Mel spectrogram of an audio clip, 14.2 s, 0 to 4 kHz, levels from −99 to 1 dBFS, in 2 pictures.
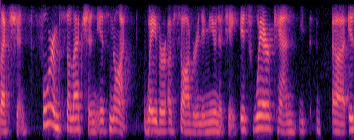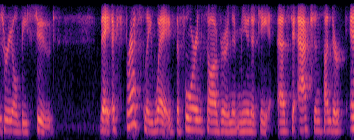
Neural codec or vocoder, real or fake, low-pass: none; real; 3.6 kHz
